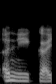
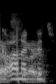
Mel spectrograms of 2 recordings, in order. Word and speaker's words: Anika: a big deal but my name is anika you pronounce vanica um but i like annika too it's fine um right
